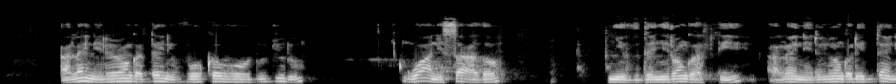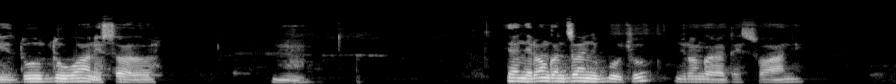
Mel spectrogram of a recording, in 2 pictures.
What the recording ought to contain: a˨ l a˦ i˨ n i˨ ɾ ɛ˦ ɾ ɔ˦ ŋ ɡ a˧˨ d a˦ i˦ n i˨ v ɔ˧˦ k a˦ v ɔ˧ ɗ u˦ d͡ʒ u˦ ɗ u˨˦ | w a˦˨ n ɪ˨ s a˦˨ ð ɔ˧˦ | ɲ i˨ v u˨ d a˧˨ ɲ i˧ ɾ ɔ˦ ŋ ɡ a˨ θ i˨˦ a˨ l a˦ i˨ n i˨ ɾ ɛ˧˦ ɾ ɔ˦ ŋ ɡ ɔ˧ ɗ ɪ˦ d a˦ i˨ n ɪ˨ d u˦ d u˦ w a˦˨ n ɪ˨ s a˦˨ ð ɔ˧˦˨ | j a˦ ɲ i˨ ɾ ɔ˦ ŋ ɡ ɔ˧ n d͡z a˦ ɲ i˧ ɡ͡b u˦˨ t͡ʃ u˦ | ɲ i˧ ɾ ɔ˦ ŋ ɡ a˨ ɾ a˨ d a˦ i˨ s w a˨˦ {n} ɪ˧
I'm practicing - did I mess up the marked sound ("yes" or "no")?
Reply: no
